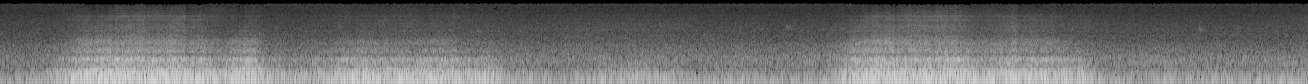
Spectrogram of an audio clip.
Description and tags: Spouting Horn Kauai
Poipu South island Kauai: Spouting Horn is a jet of water which can be seen shooting up from the sea like a geyser. A gurgling and groaning noise accompanies this display.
